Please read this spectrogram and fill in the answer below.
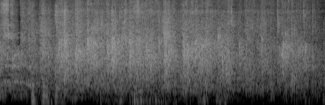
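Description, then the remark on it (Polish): A crowd applauds steadily, a dense wash of many hands clapping together that holds at an even level throughout, with faint voices murmuring beneath it. “Jak najbardziej zasłużone brawa.”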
